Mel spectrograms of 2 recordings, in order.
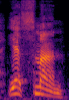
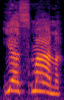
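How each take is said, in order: First: Said in the usual way. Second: High, gleeful affirmation; excited yes. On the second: Real, not acted. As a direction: fling it up in triumph. Repeated affirmation.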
